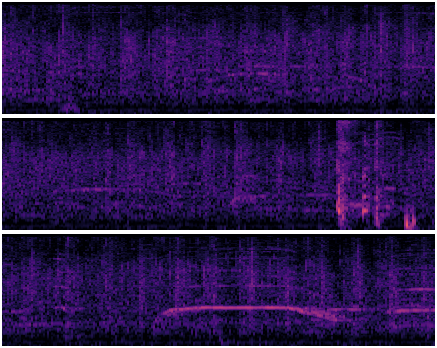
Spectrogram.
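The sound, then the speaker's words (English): An audience claps hands steadily for several seconds when a preacher calls on them to clap in Jesus' name, a dense wash of applause with a few louder individual claps and faint voices mixed in toward the end. “Now clap your hands right now in Jesus' name.”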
